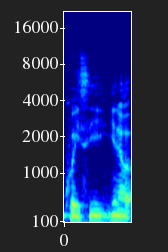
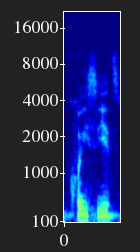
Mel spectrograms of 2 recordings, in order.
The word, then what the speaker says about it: Kwesi: dream with somebody named Kwesi?" I had to say so people call me Kwesi. It's pronounced differently, in where my family's from.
